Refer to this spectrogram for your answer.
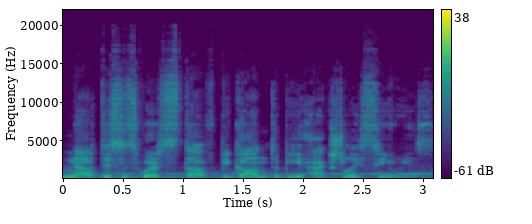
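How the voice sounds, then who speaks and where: Over music in the background, a man with a very deep, low pitch talks with fairly even intonation. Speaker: story narrator. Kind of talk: horror story reading. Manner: natural speaking voice.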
